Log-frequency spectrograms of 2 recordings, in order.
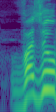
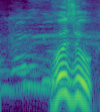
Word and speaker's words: وضو: جی ہاں، کچھ بچے اس کو وضو پڑھتے ہیں، کچھ اس کو وضو پڑھتے ہیں۔ درست تلفظ کیا ہے؟ وضو۔ پیارے بچوں، اس بات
